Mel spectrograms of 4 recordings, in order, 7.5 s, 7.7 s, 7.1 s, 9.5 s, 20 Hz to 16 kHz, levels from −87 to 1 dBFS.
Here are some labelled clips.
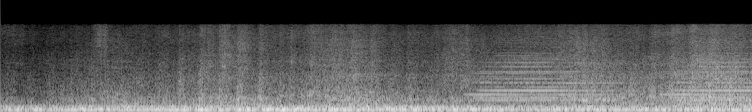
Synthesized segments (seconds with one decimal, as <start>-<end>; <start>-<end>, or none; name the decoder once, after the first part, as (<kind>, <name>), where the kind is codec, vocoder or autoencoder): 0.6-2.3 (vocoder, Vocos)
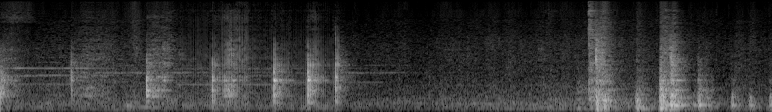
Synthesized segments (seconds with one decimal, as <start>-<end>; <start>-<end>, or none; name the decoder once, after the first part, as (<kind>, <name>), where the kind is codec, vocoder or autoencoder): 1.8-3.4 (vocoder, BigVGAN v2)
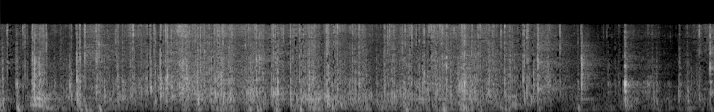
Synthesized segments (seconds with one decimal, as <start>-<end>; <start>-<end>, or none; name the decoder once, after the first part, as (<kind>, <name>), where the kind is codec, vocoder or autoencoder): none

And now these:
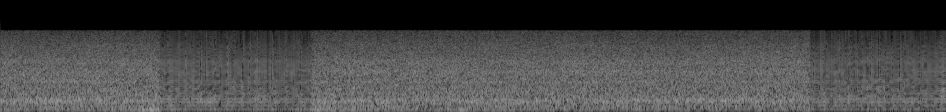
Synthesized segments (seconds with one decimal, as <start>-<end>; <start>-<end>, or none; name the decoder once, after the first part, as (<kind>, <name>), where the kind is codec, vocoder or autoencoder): 1.6-3.1 (vocoder, BigVGAN v2); 8.1-9.5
